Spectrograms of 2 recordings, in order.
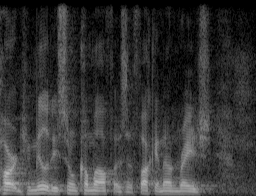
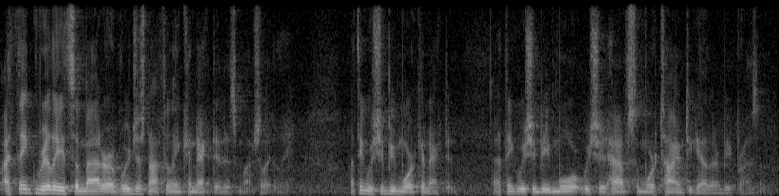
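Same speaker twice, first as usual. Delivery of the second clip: low, soft confession that fades quieter; heartfelt; 5 semitones lower, 6 dB quieter than usual. Acted. Husband asking wife for more time together, heartfelt. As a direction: speak it gently from the heart, voice dropping away. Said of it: "this is something coming from the heart".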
